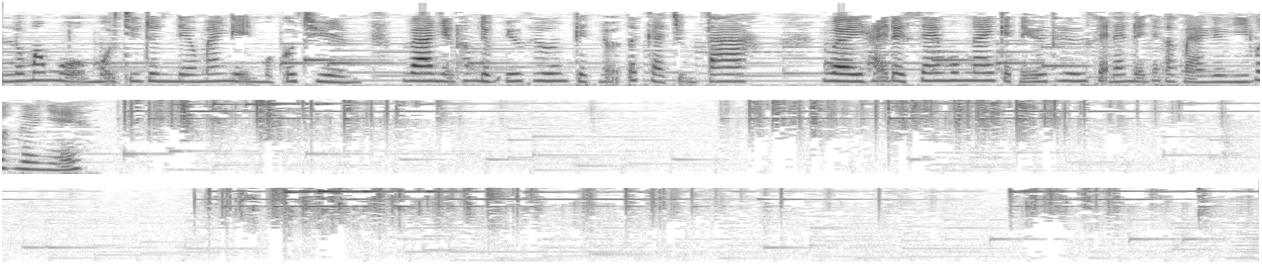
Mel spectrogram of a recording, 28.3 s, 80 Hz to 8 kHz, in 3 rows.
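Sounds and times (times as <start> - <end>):
speech: 0.0 - 10.2
wind chime tinkling: 10.3 - 14.2, 14.8 - 19.5, 20.3 - 28.2.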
